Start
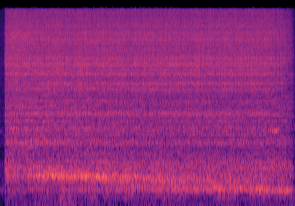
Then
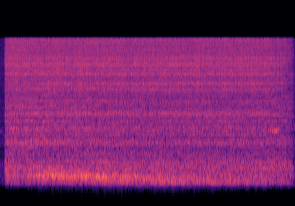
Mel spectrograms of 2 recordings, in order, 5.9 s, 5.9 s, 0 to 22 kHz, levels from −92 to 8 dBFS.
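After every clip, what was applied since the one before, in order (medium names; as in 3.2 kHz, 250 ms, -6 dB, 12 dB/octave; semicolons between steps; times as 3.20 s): FFT band-pass 330–11000 Hz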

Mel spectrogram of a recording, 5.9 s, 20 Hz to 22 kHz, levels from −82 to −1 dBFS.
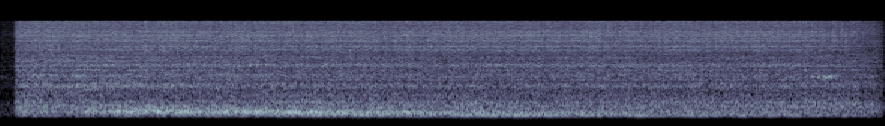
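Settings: echo from a far wall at 48 m, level -12 dB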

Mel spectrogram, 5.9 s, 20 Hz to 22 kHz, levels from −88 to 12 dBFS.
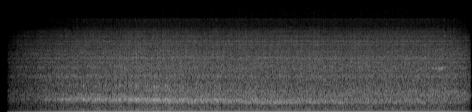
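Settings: fade-in on the opening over 1.76 s; half-wave rectifier; distance through air 280 m; trim +2.5 dB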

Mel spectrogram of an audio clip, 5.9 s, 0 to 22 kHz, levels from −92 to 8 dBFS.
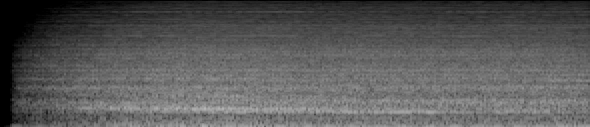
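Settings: on a send: loudspeakers at several distances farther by 79 m -11 dB, 93 m -3 dB; on the sum: pitch-shifted reverb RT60 1.1 s, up +12 st, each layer -8 dB, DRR -10.5 dB; trim -5.5 dB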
